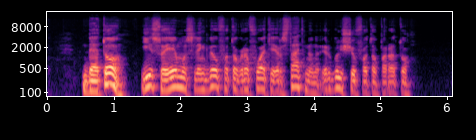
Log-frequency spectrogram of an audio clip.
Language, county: Lithuanian, Kaunas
